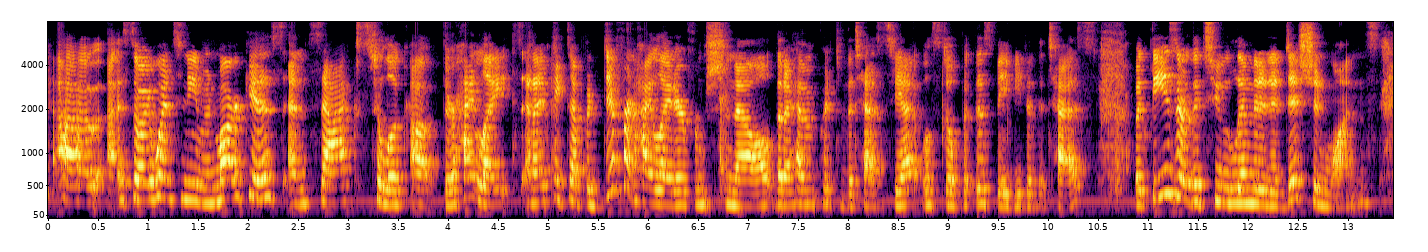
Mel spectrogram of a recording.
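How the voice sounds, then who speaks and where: A woman in her thirties talks straight to camera from a room lined with makeup shelves. She sounds stuffed-up and nasal from a sinus infection, chatty and effusive, with a high, bright voice. The room adds a noticeable echo. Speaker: beauty vlogger. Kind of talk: casual to-camera review.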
